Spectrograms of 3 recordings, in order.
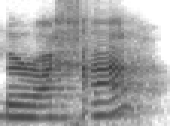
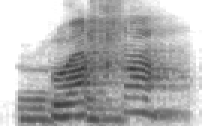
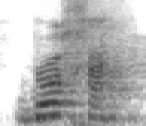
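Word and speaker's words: ברכה: How do you say actually beracha? Bracha. Brocha. But you'll learn that. Your brain will know. It says beracha, but it actually wants you to say bracha.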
